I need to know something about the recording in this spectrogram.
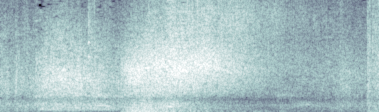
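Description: A fiery explosion bursts with a deep boom.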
